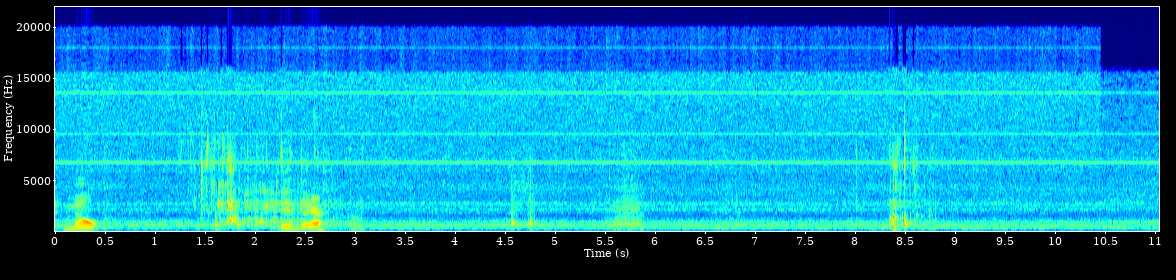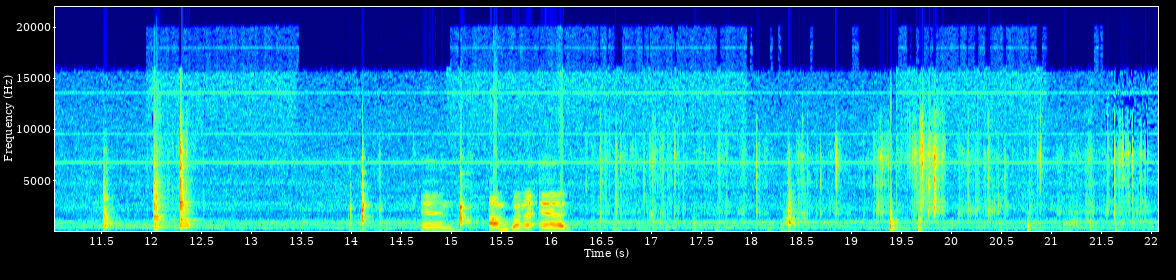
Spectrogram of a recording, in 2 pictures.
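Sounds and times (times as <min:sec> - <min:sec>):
espresso machine humming: 0:00.0 - 0:22.0
faint liquid sounds: 0:01.0 - 0:06.0, 0:07.9 - 0:09.1
kitchenware clinking: 0:11.6 - 0:12.6.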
